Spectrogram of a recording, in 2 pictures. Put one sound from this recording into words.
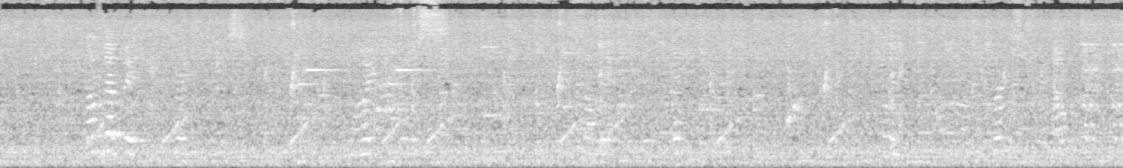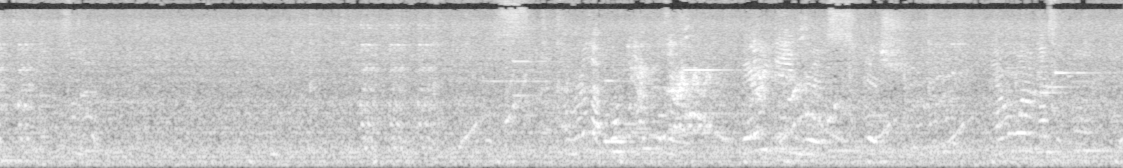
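Short electronic game sound effects blip and chirp through television speakers.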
